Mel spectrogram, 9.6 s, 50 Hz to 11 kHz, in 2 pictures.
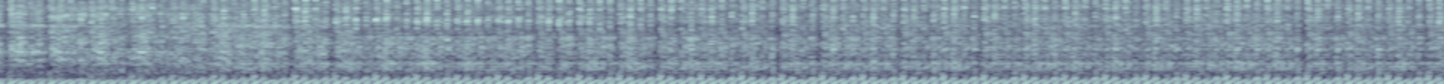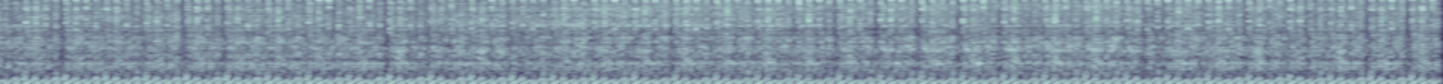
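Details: Antique Saxon motor car engine after about 30 minutes' running: fast steady idle pulsing about four per second with faint clatter up front; owner hears noise behind the timing cover, sounds like gears, will probably strip to check.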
